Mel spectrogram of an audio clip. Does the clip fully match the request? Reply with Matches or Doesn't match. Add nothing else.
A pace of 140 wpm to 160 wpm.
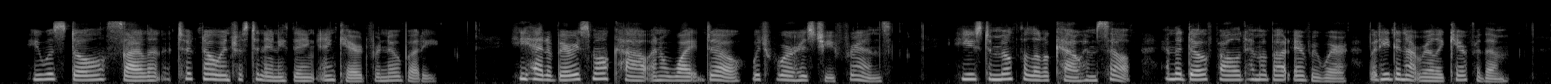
Doesn't match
